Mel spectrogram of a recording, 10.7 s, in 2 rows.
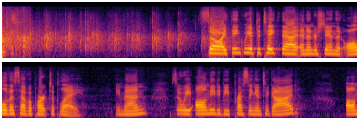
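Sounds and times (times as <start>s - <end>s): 
audience applause: 0.0s - 3.1s
speech: 3.1s - 9.8s, 10.5s - 10.6s.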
